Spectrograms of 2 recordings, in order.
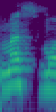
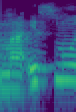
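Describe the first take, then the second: First: The initial i of ismu is dropped and linked. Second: The initial i of ismu is pronounced. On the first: The speaker calls it right. "tapi masmu rojuli" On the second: The speaker calls it wrong. "Bukan Maismu nih"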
